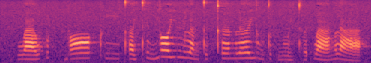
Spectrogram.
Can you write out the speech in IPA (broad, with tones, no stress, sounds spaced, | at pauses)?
w aː˨˥ w p ʊ˧ k̚ ɐ˨ p̚ j ɔː˥ | pʰ iː˨ t̪ʰ ɐ˨˥ j t̪ʰ ɪ˨˥ ŋ j ɔː˥ j yː˥ l ɐ˨˧ n t̪ ɪ˨˥ k̚ t̪ʰ œː˥ ŋ l œː˥ j ʊ˨˧ ŋ t̪ ʊ˨ k̚ ŋ uː˨˩ j t̪ʰ ɵ˨˥ t̚ w aː˨˥ ŋ l aː˨˩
